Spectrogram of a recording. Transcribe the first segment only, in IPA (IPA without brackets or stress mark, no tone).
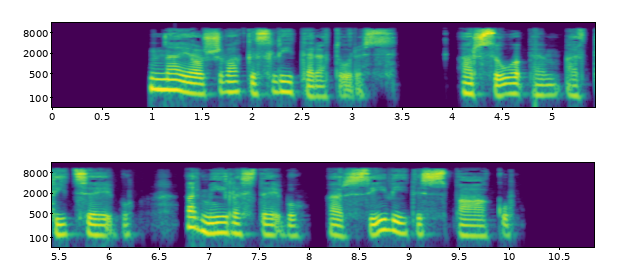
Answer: n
